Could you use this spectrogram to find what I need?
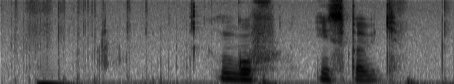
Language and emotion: Russian, neutral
